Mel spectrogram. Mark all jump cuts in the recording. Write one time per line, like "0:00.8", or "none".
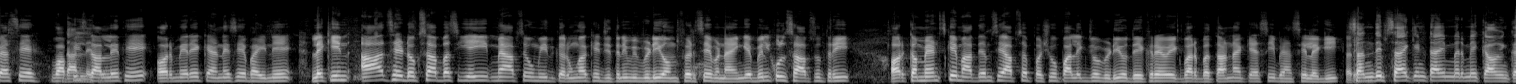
0:02.9
0:13.4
